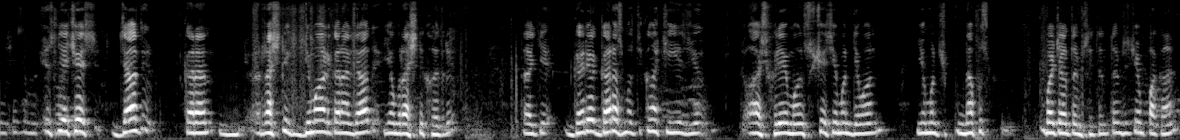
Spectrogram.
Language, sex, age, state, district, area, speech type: Kashmiri, male, 45-60, Jammu and Kashmir, Ganderbal, rural, spontaneous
